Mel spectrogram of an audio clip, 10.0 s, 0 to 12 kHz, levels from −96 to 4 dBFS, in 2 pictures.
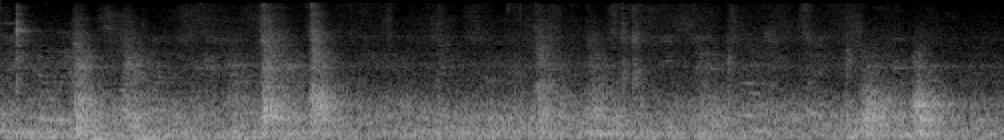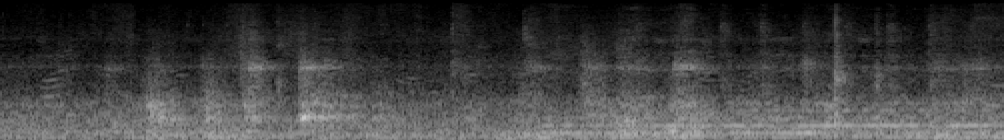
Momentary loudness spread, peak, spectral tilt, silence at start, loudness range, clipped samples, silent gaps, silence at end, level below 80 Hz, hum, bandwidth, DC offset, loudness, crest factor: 9 LU; -14 dBFS; -8 dB/octave; 0 s; 3 LU; under 0.1%; none; 0 s; -46 dBFS; none; 11.5 kHz; under 0.1%; -36 LUFS; 20 dB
